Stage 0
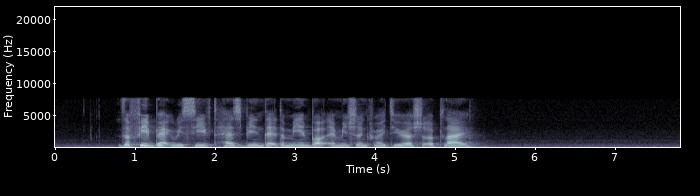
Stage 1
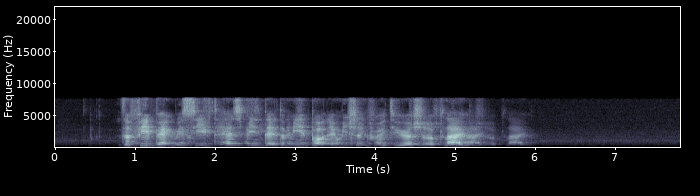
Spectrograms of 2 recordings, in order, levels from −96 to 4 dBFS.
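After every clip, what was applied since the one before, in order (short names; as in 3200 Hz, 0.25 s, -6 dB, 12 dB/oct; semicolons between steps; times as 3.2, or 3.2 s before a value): HPF 930 Hz 24 dB/oct; tapped delay 0.236/0.77 s -16/-19.5 dB; shoebox room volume 45 m³, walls mixed, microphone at 0.34 m; gain +7.5 dB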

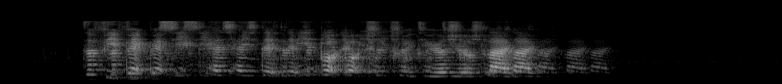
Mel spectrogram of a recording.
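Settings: bell 3700 Hz -7 dB 1.7 oct; on a send: loudspeakers at several distances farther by 12 m -5 dB, 82 m -3 dB; on the sum: gain -5.5 dB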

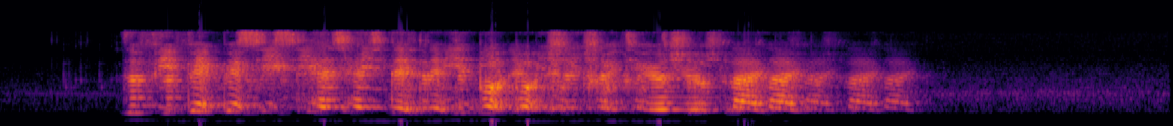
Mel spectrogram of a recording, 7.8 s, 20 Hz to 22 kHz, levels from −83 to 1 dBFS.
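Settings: vocal rider within 5 dB 0.5 s; hard clip -21 dBFS, distortion -29 dB; FFT band-reject 230–460 Hz; gain +9 dB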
